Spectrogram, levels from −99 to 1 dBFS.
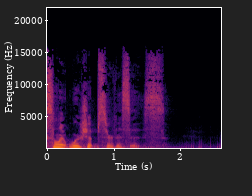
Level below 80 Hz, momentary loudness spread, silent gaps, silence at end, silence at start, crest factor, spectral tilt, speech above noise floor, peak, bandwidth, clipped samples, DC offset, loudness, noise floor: -76 dBFS; 15 LU; none; 0.85 s; 0 s; 18 dB; -4 dB/octave; 32 dB; -20 dBFS; 16 kHz; under 0.1%; under 0.1%; -39 LUFS; -69 dBFS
